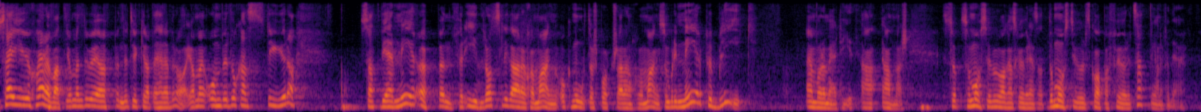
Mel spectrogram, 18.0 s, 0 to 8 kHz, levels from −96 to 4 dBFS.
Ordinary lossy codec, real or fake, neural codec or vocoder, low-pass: none; real; none; 7.2 kHz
